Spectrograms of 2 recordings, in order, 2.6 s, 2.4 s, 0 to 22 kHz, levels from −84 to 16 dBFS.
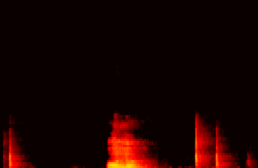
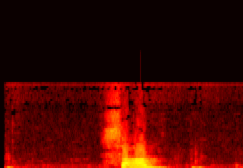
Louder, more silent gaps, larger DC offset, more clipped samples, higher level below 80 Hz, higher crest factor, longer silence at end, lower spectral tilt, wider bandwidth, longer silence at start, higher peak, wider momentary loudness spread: second, -25 LUFS vs -15 LUFS; first, 0.38-0.66 s, 1.71-1.76 s vs none; neither; neither; second, -72 dBFS vs -40 dBFS; about the same, 20 dB vs 20 dB; about the same, 0.4 s vs 0.4 s; about the same, -5.5 dB/octave vs -5.5 dB/octave; second, 7.2 kHz vs 11.5 kHz; about the same, 0.1 s vs 0.05 s; second, -8 dBFS vs 0 dBFS; second, 20 LU vs 23 LU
